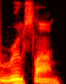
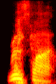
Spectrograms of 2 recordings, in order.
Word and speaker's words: Ruslan: Ruslan. Ruslan. Like Tucson or Yukon or Futon. Ruslan.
